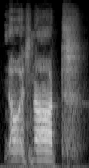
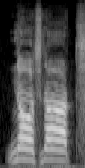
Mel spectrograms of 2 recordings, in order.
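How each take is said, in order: First: Higher, flat-out dismissive no; scoffing denial. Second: Louder, slower, higher no; emphatic denial. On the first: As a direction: shoot the idea down hard. Scoffing at the claim. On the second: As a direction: drag it out, louder and firmer. Scoffing at the claim, second take. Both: Real, not acted.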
